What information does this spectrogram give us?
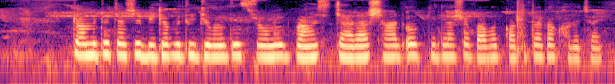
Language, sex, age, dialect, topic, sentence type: Bengali, female, 31-35, Rajbangshi, agriculture, question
